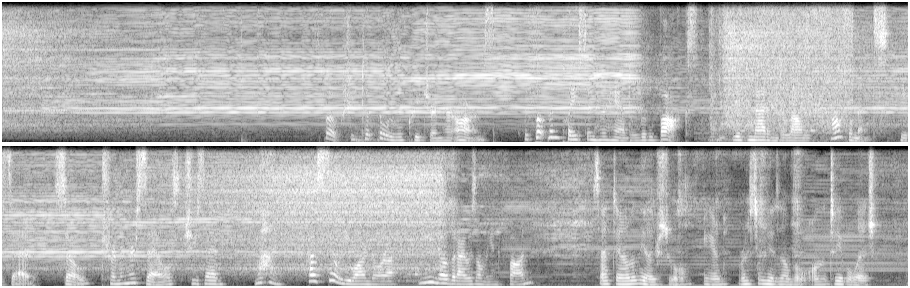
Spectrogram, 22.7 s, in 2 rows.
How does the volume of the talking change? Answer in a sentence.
The volume of the talking stays about the same.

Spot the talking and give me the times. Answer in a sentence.
You can hear the talking from 4.0 to 22.6 s.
